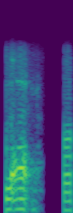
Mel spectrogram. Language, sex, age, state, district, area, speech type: Hindi, male, 18-30, Bihar, Vaishali, rural, conversation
